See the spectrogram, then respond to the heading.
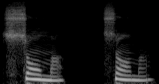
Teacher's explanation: Mas vocês viram que nitidamente foi emitido o M sem ter função nasal. · Você vê também que a gente consegue pronunciar a palavra sem emitir nenhum som nasal.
